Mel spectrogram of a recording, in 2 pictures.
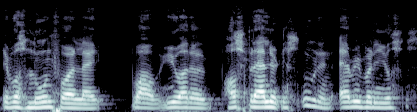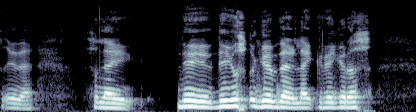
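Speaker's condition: Cleft palate; speech sounds different

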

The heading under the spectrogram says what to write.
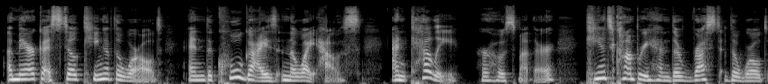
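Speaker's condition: No condition

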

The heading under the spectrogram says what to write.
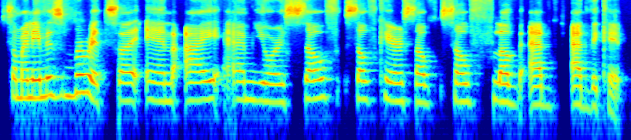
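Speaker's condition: Stuttering; long-standing, has always tended to stay quiet because of it; stutters while talking on podcast, gave first workshop a week ago; word and part-word repetitions, entre- entrepreneur; host says stutter barely noticed; repeated sounds, repeated words

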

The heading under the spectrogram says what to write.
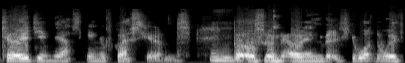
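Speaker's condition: Cerebral palsy

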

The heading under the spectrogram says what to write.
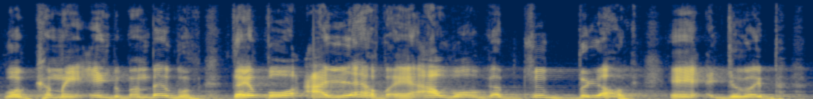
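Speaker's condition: Cerebral palsy; neck operation

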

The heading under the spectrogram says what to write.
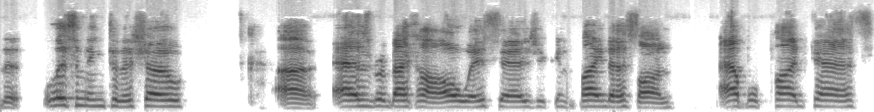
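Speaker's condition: Cerebral palsy; moves at a slow pace

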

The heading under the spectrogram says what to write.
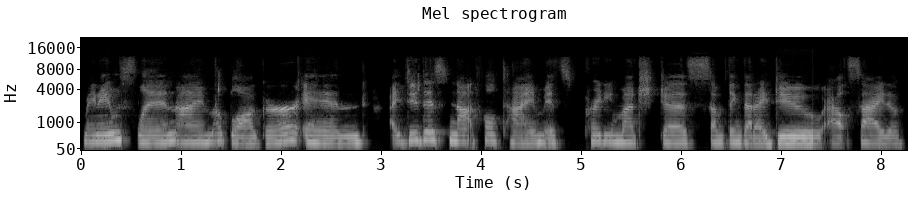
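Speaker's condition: No condition

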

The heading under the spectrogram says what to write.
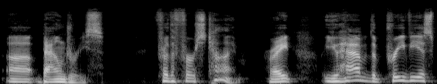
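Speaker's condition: No condition

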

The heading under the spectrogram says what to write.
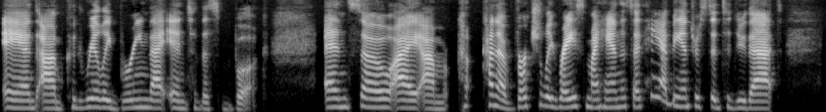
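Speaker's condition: No condition

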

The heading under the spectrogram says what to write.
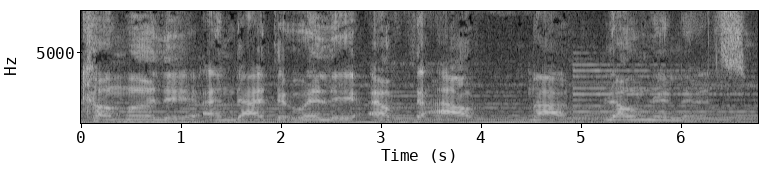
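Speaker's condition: Cerebral palsy; cerebral palsy from birth

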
